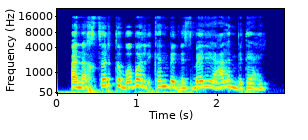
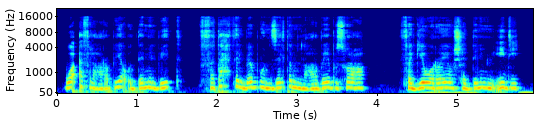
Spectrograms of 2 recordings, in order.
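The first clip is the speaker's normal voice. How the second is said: ordinary delivery, nothing marked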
